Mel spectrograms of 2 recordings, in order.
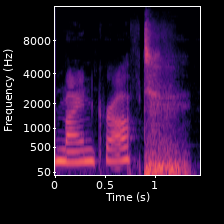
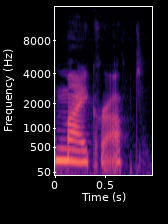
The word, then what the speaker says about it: Mycroft: You just said Minecraft. Oh, sorry. Like Minecraft. Well, how do you pronounce his name? Well, it's Mycroft.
